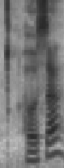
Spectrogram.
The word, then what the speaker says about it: Xhosa: problem is pronunciation but it's Xhosa it's it has that click it's a South African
